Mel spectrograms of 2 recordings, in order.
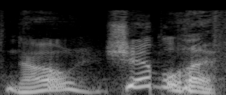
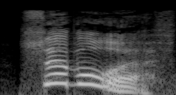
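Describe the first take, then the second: First: "shibboleth" with a firm sh sound; correct pronunciation. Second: "Sibboleth" with a plain s, pitched high; wrong pronunciation. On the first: Preacher correcting the Ephraimite, firm sh. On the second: Preacher mimicking the doomed Ephraimite, high s. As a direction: squeak out "Sibboleth" with a thin s. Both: Shown as a demonstration.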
